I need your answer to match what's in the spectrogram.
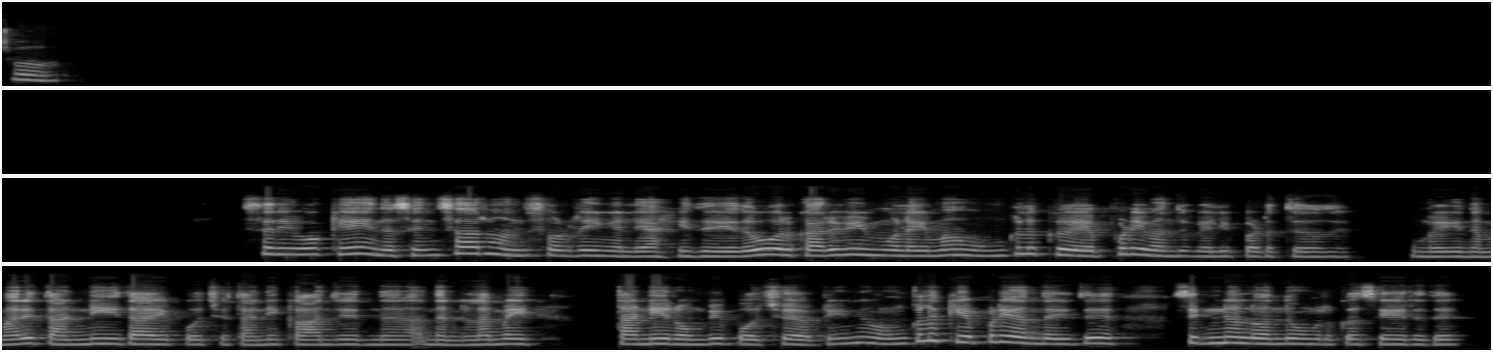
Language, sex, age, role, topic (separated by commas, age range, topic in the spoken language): Tamil, female, 20-24, host, குடும்பத்தினர் உங்கள் தொழிலை எப்படிப் பார்த்தார்கள்?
